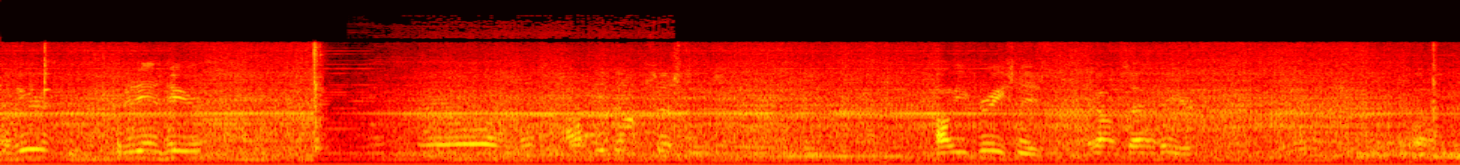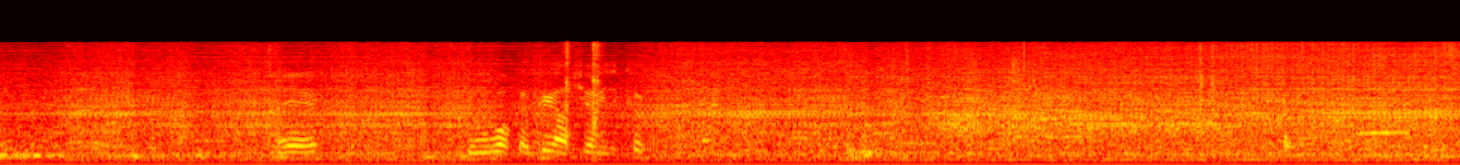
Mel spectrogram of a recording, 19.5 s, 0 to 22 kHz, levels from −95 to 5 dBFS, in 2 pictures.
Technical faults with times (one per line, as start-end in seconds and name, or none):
2.31-4.49 imaging from linear upsampling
